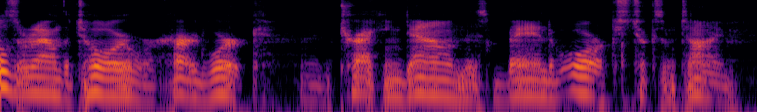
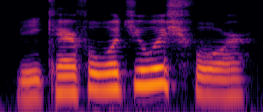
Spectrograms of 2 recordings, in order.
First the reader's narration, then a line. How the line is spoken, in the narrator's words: said Garland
